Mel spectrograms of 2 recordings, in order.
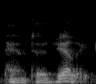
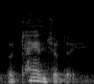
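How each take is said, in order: First: The name is said as Pantageli. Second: The name is said as Patanjali. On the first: The speaker calls it wrong. "I read it like a child would. I just read it phonetically" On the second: The speaker calls it right. "but it's actually Patanjali"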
